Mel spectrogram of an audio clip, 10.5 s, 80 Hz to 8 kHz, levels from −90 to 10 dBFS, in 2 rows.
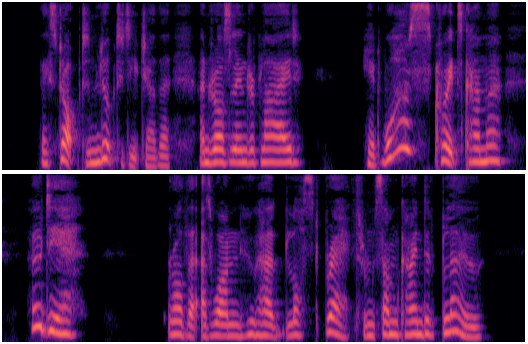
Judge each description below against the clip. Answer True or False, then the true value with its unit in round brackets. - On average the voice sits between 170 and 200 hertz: False (220 Hz)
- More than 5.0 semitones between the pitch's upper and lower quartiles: False (3.0 semitones)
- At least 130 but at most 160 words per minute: True (155 wpm)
